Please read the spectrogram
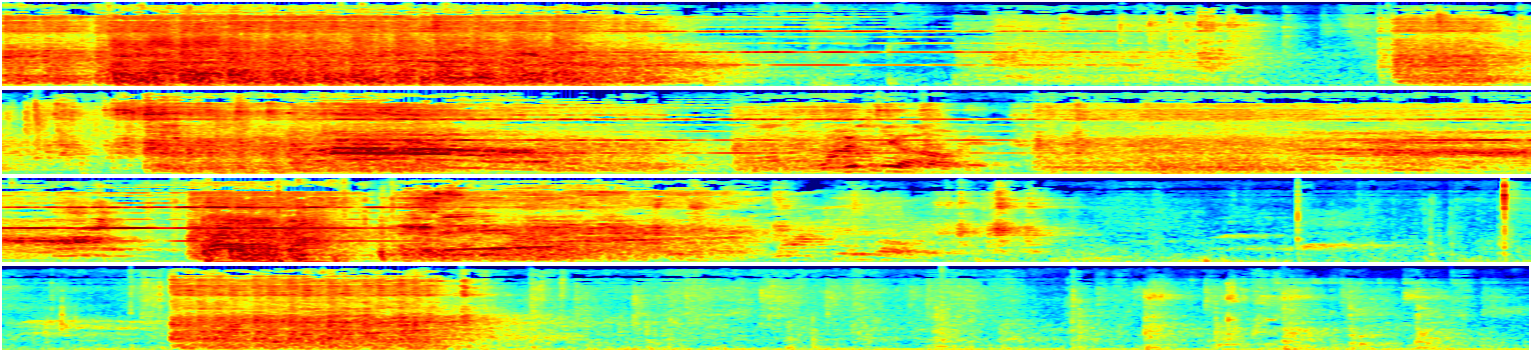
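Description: Laser tag arena din: loud bursts of noise lasting a few seconds each, with steady high electronic tones running through them, mixed with indistinct voices.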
